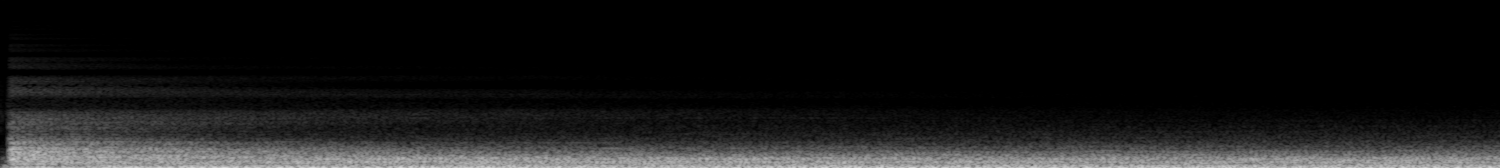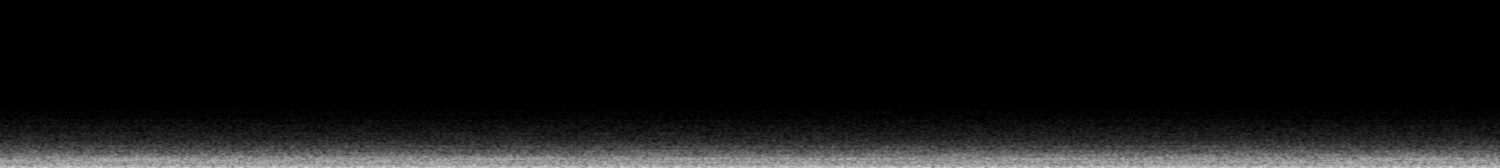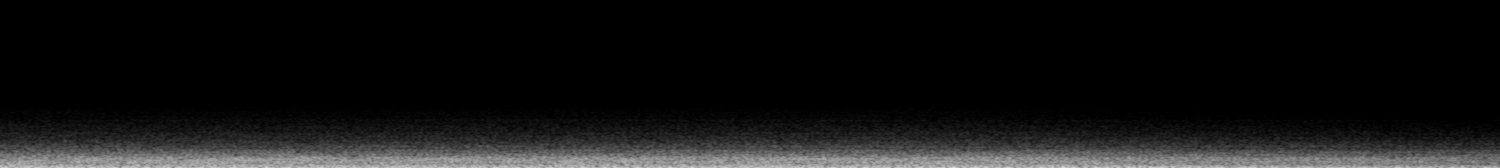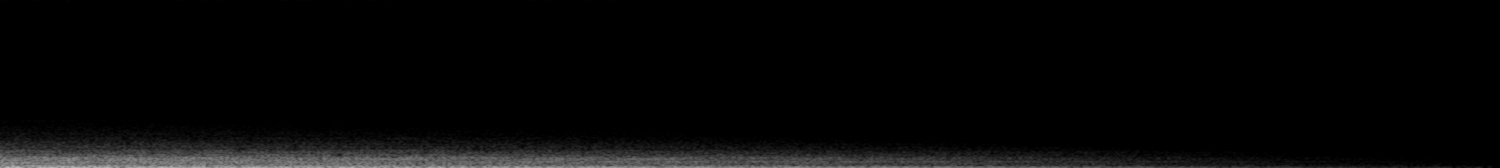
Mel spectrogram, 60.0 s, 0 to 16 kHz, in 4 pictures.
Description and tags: LAYERS 013 - FRYDAY is an extensive multisample package containing 128 samples. The numbers are equivalent to chromatic key assignment covering a complete MIDI keyboard (128 keys). The sound of FRYDAY is one of a beautiful PAD. Each sample is one minute long and has a noisy attack sound that fades away quite quickly. After that remains a long sustain phase. It was created using NI Kontakt 4 and the lovely Discovery Pro synth (a virtual Nordlead) within Cubase 5 and a lot of convolution (Voxengo's Pristine Space is my favourite) as well as some reverb from u-he: Uhbik-A.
